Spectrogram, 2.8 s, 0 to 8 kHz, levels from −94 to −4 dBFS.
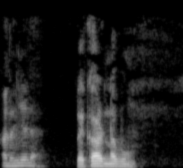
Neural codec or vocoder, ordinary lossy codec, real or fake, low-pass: none; MP3, 48 kbps; real; 7.2 kHz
